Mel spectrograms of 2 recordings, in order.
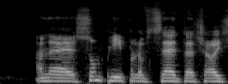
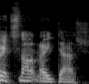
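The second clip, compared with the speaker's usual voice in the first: ordinary talk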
